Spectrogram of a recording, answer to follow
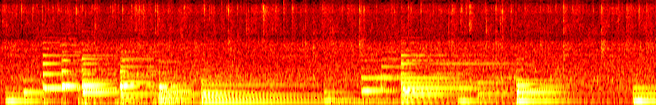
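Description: Calm solo piano music, notes and chords struck softly and left to fade, over a steady sound of rain.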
